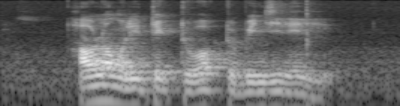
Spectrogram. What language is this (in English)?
English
